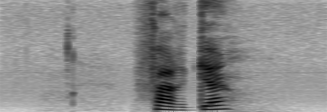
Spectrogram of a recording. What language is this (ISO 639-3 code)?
nor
